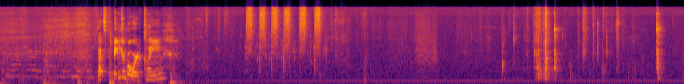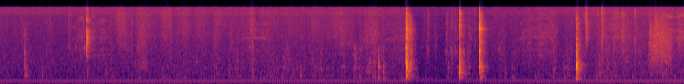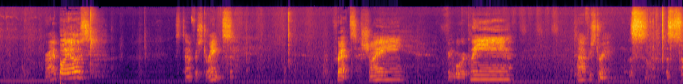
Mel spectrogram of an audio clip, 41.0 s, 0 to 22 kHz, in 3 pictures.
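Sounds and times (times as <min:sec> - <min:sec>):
steady low hum: 0:00.0 - 0:05.0
cloth rubbing on guitar: 0:07.8 - 0:08.9, 0:25.9 - 0:28.2.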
